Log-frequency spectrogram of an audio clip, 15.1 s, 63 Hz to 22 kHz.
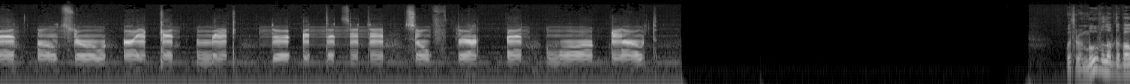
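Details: Speech recorded in 1964 after removal of the larynx, produced with an electric artificial larynx (electrolarynx).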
